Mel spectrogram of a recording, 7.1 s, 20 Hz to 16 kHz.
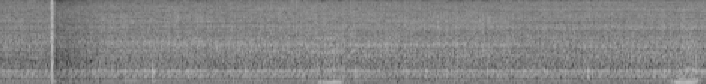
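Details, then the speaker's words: Ferrari 308 GT4 with newly installed engine coolant pre-heater (heating element on top, pump below), after fixing a coolant leak: steady low hum, faint pump whir, odd soft click; heater warms cylinder head to about 55–60°C; normal coolant pre-heater operation. "right bugged it in switched it on and it's running and then you can hear it makes a bit of a noise"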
